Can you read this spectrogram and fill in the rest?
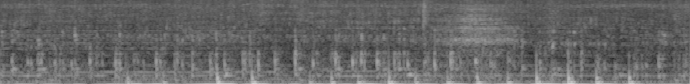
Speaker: you hear that you'll hear the air being sucked in through that safety valve and the water will drain fairly quickly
